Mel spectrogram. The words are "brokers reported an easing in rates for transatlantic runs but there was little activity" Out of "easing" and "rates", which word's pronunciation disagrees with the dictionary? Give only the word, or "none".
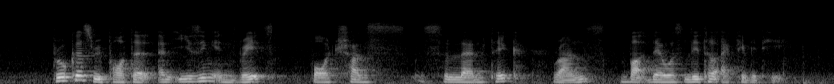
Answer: none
